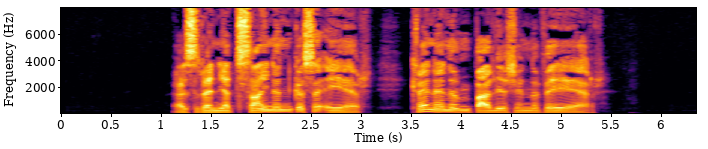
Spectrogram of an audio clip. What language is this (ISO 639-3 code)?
glv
